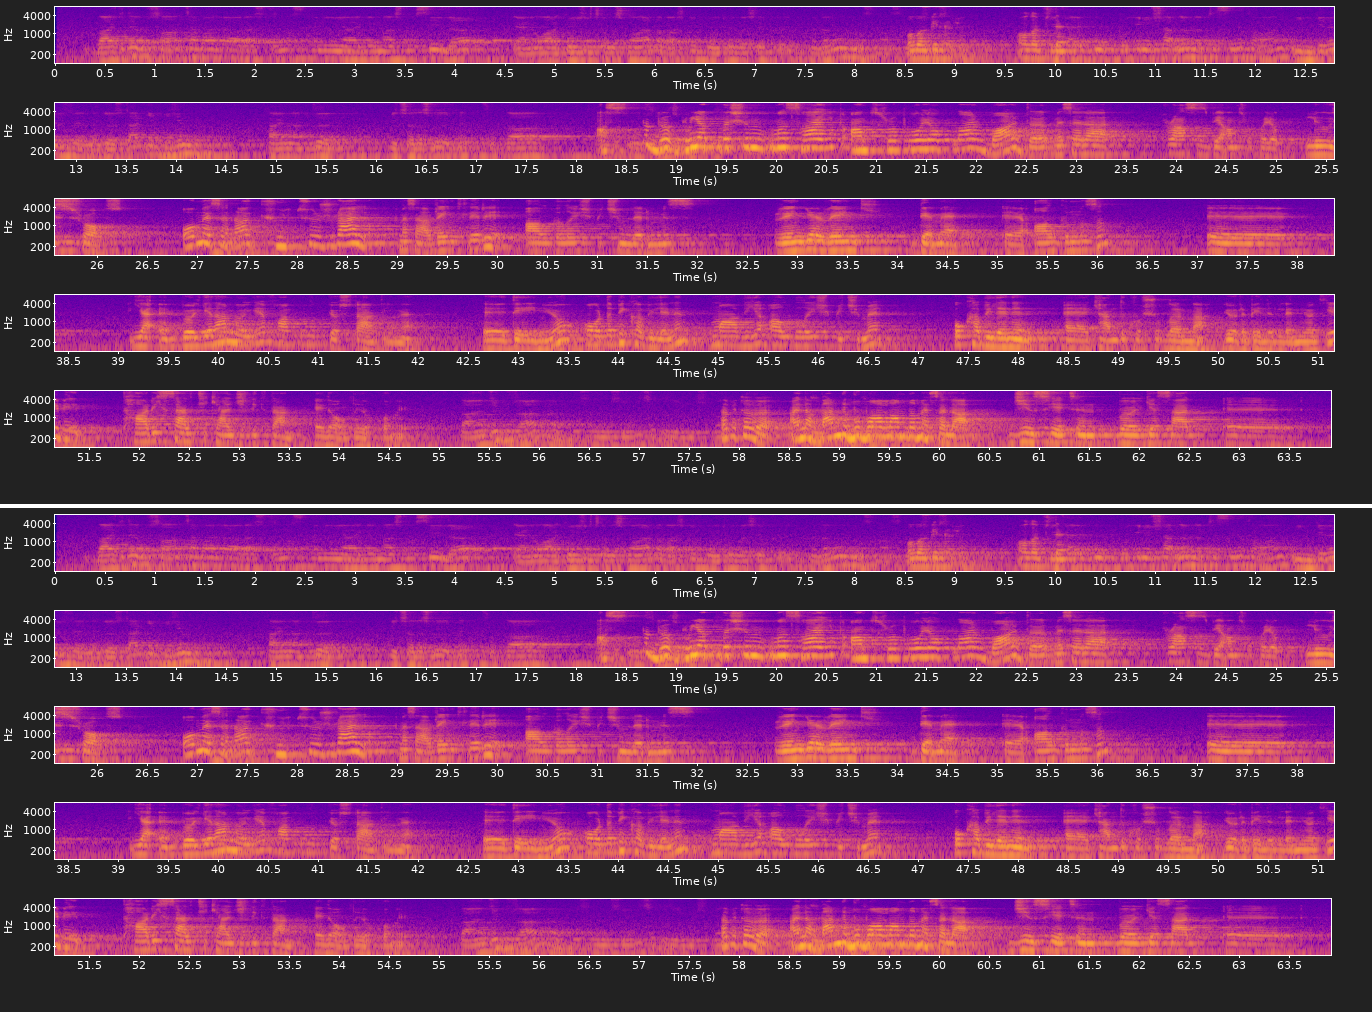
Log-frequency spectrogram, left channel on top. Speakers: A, on the right; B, on the left.
A: belki de bu sanat temelli araştırma sisteminin yaygınlaşmasıyla yani o arkeolojik çalışmalar da başka bir boyuta ulaşabilir. Neden olmasın aslında
B: Olabilir.
A: düşünsene.
B: Olabilir.
A: Çünkü hani bu bugünün şartlarının ötesinde tamamen imgeler üzerine gösterge bilim kaynaklı bir çalışma yürütmek çok daha farklı
B: Aslında
A: sonuçlar
B: bu,
A: çıkarabilir.
B: bu yaklaşıma sahip antropologlar vardı. Mesela Fransız bir antropolog Louis Strauss. O mesela
A: Hmm.
B: kültürel mesela renkleri algılayış biçimlerimiz, renge renk deme e, algımızın e, ya- e, bölgeden bölgeye farklılık gösterdiğine e, değiniyor. Orada bir kabilenin maviyi algılayış biçimi o kabilenin e, kendi koşullarına göre belirleniyor diye bir tarihsel tikelcilikten ele alıyor konuyu.
A: Bence güzel bir yaklaşımmış, ilgi çekiciymiş bana
B: Tabii tabii.
A: ilgi
B: Aynen.
A: çe-
B: Ben de
A: heyecan
B: bu bağlamda
A: verici geldi.
B: mesela cinsiyetin bölgesel e,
